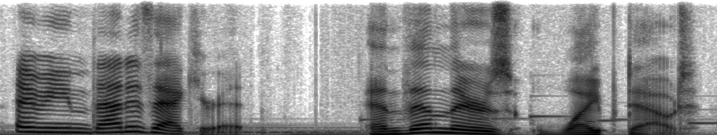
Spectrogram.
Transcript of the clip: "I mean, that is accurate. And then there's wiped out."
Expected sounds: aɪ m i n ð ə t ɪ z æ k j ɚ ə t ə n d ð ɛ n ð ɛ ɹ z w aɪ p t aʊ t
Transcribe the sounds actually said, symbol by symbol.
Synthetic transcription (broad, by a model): aɪ m i n ð ə t ɪ z æ k j ɚ ə t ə n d ð ɛ n ð ɛ ɹ z w aɪ p t aʊ t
